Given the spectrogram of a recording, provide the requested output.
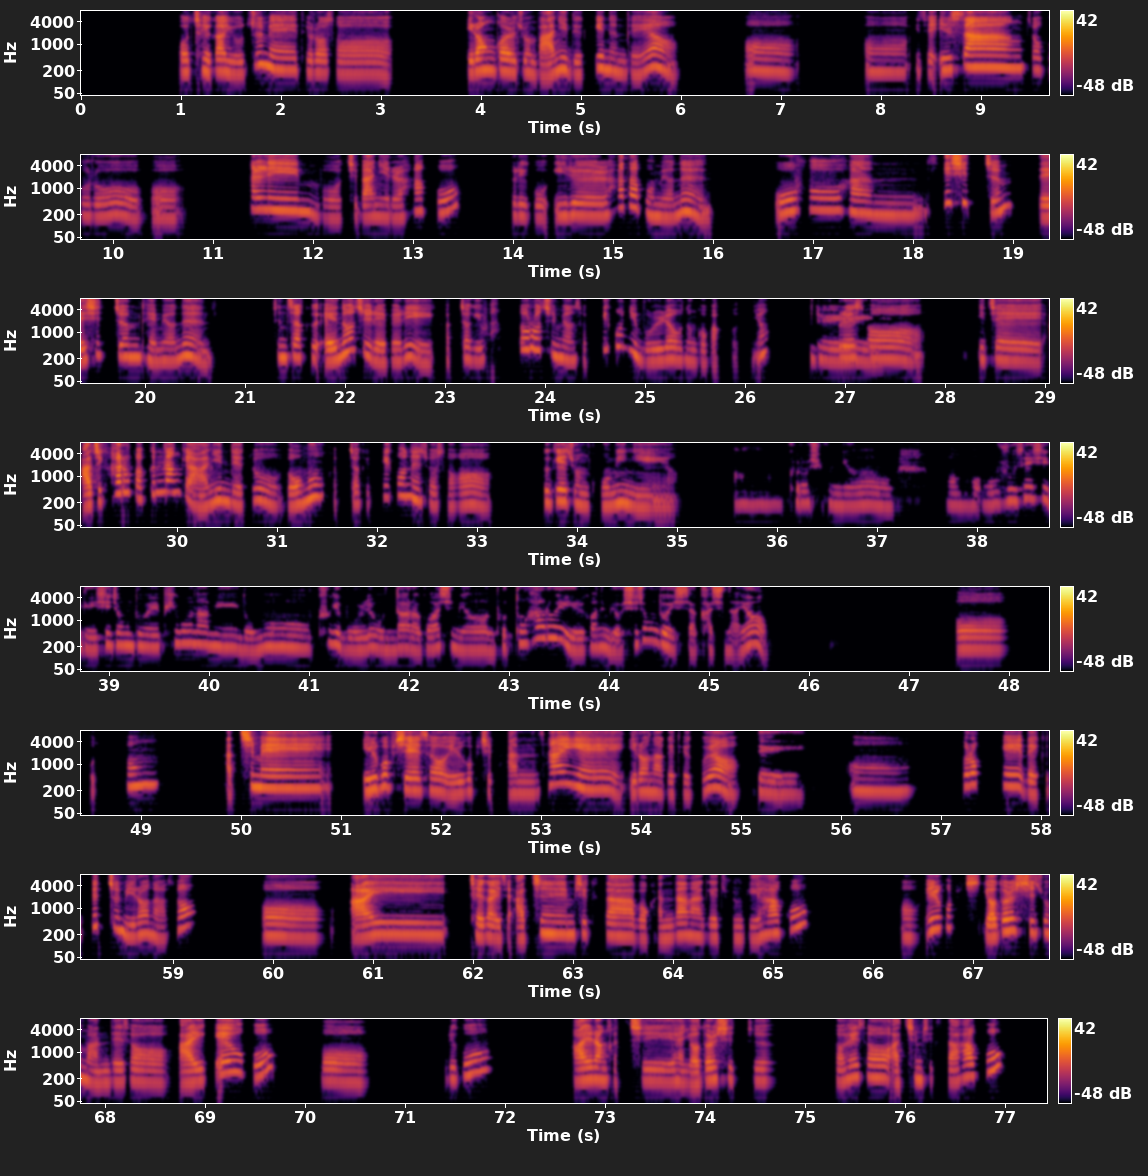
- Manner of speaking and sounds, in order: none
- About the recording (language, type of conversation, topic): Korean, advice, 오후에 갑자기 에너지가 떨어질 때 낮잠이 도움이 될까요?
